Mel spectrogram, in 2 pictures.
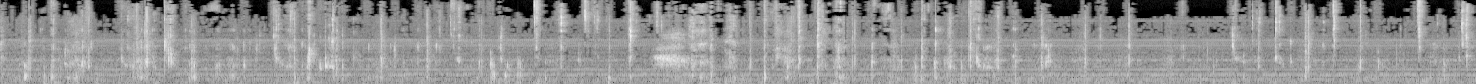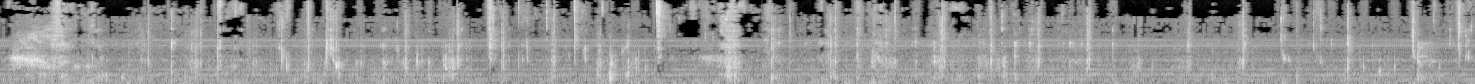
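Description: Close-miked chewing and biting of cream-topped strawberries: a steady run of small wet clicks and smacks, with a few louder bites now and then.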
